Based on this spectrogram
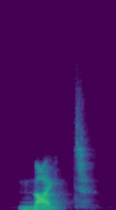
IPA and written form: naɪt (Knight)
